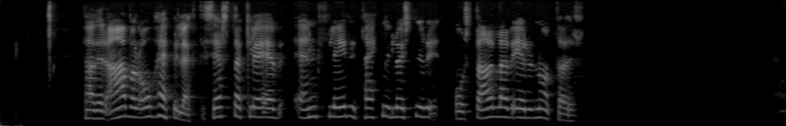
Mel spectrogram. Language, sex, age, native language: Icelandic, female, 70-79, Icelandic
